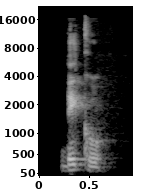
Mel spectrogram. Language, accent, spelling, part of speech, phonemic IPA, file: French, France, bécot, noun, /be.ko/, LL-Q150 (fra)-bécot.wav
- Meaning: peck (small kiss)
